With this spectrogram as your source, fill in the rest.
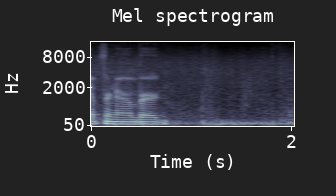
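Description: Heavy naval guns fire with a deep boom.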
